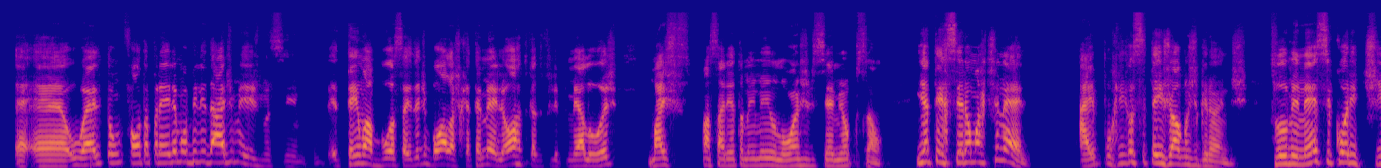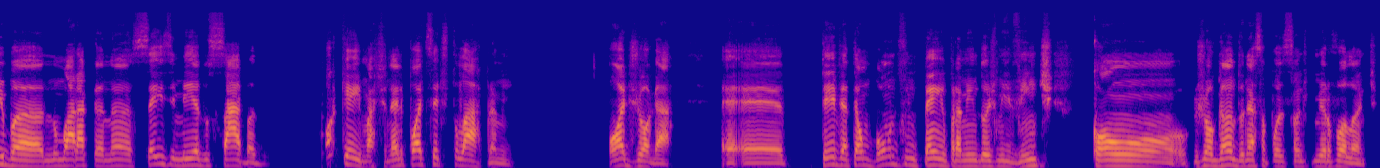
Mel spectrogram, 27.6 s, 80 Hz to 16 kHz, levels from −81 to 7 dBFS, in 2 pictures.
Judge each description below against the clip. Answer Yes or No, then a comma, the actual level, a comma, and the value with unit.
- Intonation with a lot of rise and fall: Yes, wide, 5.9 semitones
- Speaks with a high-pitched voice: No, medium, 140 Hz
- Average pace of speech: No, fast, 195 wpm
